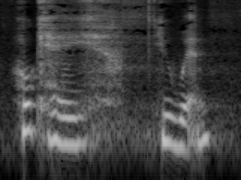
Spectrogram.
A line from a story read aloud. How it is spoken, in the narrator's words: sighed out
